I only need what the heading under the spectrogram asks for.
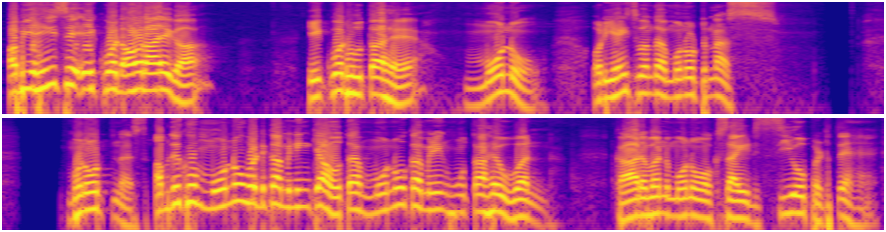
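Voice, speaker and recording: A man with a Bihari Hindi accent teaches exam vocabulary in a fairly high voice, asking questions and then answering them himself. He spells words out letter by letter. The sound is dry and close, with no room around it. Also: lively intonation, normal speed, a little mellow, no echo. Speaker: English teacher. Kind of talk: exam-prep vocabulary lesson.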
